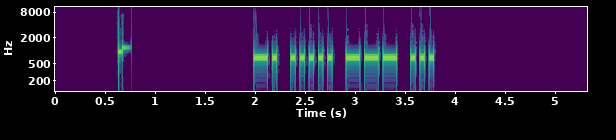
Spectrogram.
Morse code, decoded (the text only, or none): N5OS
